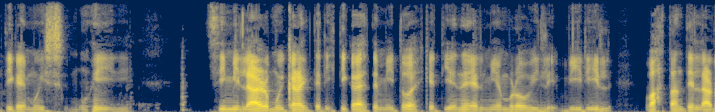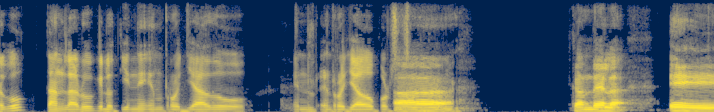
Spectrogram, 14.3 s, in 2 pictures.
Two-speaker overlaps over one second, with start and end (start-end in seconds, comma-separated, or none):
none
